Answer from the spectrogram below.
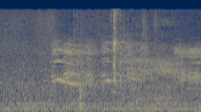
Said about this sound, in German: fliegen die Gänse vorbei. Ich weiß nicht, ob man das hören kann. Fliegen jetzt Richtung Süden.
